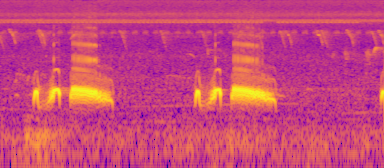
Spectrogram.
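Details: Lure call of a spotted dove for encouraging reluctant doves to call: two phrases of two short upturned notes and a long, full, gently falling coo, then the first note of a third phrase. Soft chirps of other birds and a steady hiss.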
